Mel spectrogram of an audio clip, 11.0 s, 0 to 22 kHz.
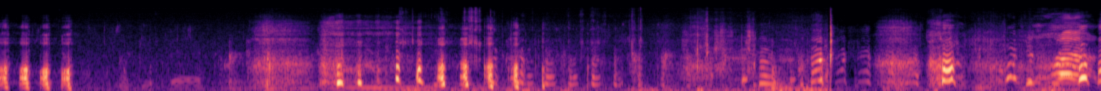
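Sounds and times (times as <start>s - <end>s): low rumble: 3.2s - 5.9s
excited human voices: 10.0s - 11.0s.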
